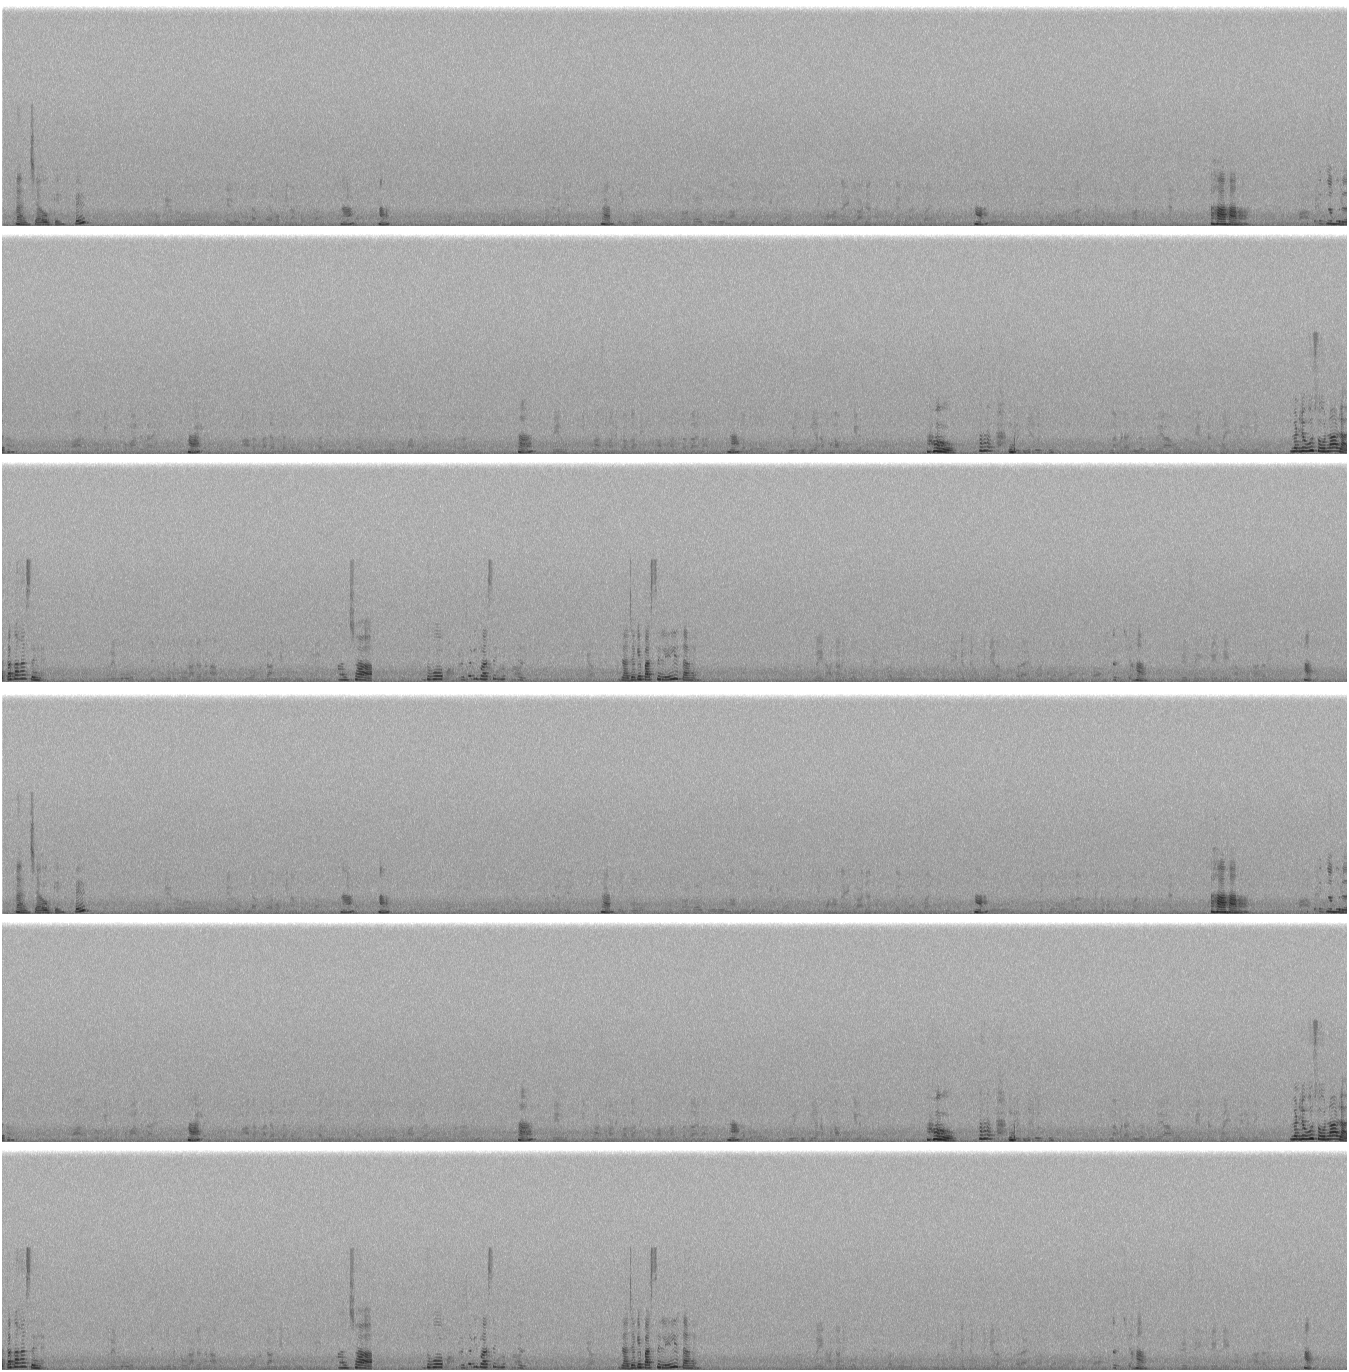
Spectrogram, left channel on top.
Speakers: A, on the right; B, on the left.
A: अच्छा ओके फिर
B: तो फिर अ, पहले वो गुंडा बनता है रॉकी नाम था उसका पिक्चर
A: हाँ
B: में
A: हाँ
B: तो रॉकी तो सब डर डरने लगे
A: हाँ
B: फिर एक एक कहाँ का एक वो नाम भूल गया मैं सिटी का एक वहाँ का एक राजा था उसका एक बड़ा एम्पायर था पूरा मतलब
A: हाँ
B: अ, एक अ, नर्क से कम नहीं नर्क हेल
A: हाँ हाँ हाँ
B: वहां
A: तो
B: पे वो
A: इतना
B: रोके
A: बुरा
B: है ना
A: था
B: वो सबको वहां रोके वो सबको मार देता है
A: हाँ
B: पहले और फिर वहां का राजा बन जाता है और सबका दिल जीत लेता है कि नहीं चलो इसको मार दिया तो हमारा राजा ये है
A: हाँ
B: फिर वो इतना सोना निकालता है इतना सोना निकालता है ना कि
A: हाँ
B: मतलब अ, पूरी दुनिया का सोना वो अकेले बंदे के पास है
A: हो <laughs>
B: पूरी
A: बदला
B: दुनिया का सोना इतना बड़ा डीलर बन गया और गैंगस्टर तो था ही पहले से ही वो
A: मतलब वो सोना लाता कहाँ से है
B: अरे वो जिस जगह पे तो वो राजा था ना उसकी वो खदान थी वो पूरी सोने की
A: अच्छा तो
B: तो
A: वो राजा
B: वहां पे सब
A: के
B: वर्कर
A: पास से ले
B: को रखा
A: लेता है
B: क्या
A: राजा के पास से ले लेता है
B: अ, नहीं राजा नहीं बोल सकते पर वो अ, मतलब मैं कैसे हूँ कि मेरा बड़ा एम्पायर होगा मेरा खुद का
A: अच्छा हाँ
B: वैसे ही वैसे ही था मतलब राजा नहीं था वो
A: हाँ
